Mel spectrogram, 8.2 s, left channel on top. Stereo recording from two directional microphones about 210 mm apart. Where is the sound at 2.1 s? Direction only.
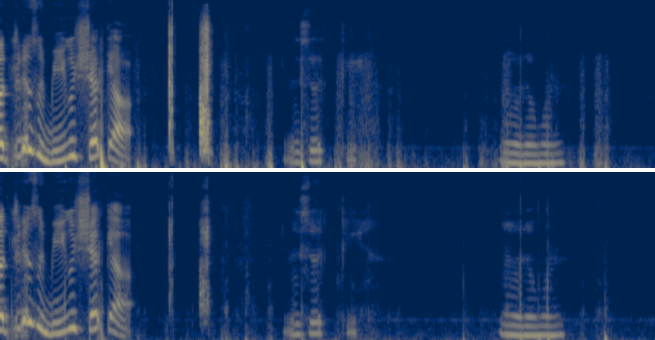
45° left (ahead or behind).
